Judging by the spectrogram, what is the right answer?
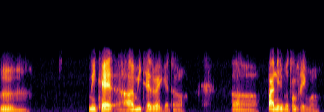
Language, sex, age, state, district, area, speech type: Assamese, male, 18-30, Assam, Goalpara, urban, conversation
